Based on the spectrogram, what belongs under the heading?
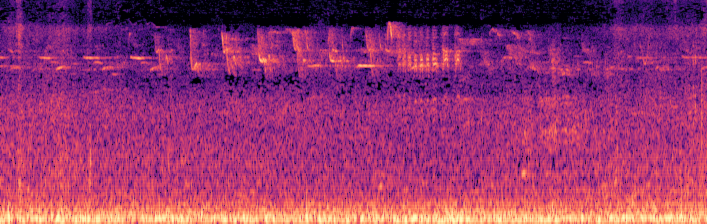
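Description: A small songbird singing a quick run of about nine high, evenly spaced notes over about three seconds, over a steady low outdoor rumble.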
